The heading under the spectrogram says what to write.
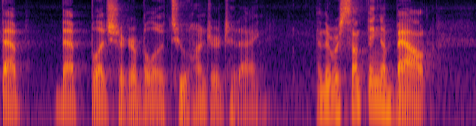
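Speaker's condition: No condition

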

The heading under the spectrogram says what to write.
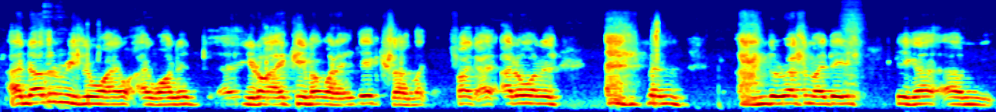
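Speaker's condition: Cerebral palsy; from birth, wheelchair user

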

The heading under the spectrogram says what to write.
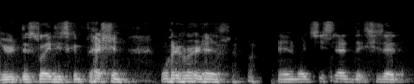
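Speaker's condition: Parkinson's disease; about 30 years since diagnosis

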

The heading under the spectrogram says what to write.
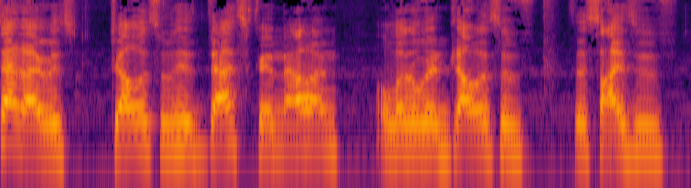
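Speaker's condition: Cerebral palsy; power wheelchair user

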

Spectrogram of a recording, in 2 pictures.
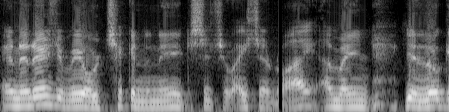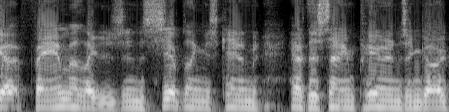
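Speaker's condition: Cerebral palsy; speech impediment, talks funny

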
